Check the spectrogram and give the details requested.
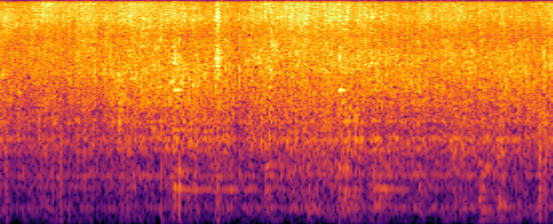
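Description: Chopped chillies, ginger and tomato sizzling steadily in hot oil in a wok, with a spatula scraping as they are stirred.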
